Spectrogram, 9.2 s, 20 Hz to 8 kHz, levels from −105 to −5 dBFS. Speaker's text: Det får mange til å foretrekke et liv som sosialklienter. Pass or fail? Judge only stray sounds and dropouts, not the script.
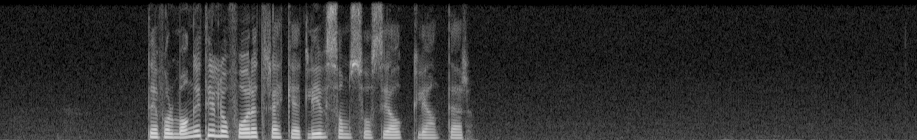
pass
